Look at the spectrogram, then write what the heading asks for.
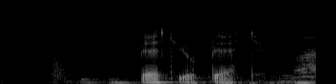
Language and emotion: Russian, sad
